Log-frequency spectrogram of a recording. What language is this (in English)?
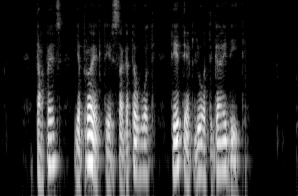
Latvian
